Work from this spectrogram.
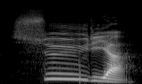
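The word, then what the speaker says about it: Syria: do latim Olha só vou pronunciar essa palavra aqui ó suria sria que é o nome de um país nome de uma região sria viram só muito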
